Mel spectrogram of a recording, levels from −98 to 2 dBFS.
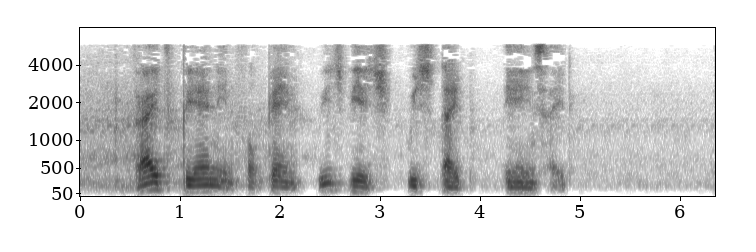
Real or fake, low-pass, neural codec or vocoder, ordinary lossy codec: fake; 7.2 kHz; codec, 16 kHz, 1.1 kbps, Voila-Tokenizer; MP3, 24 kbps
